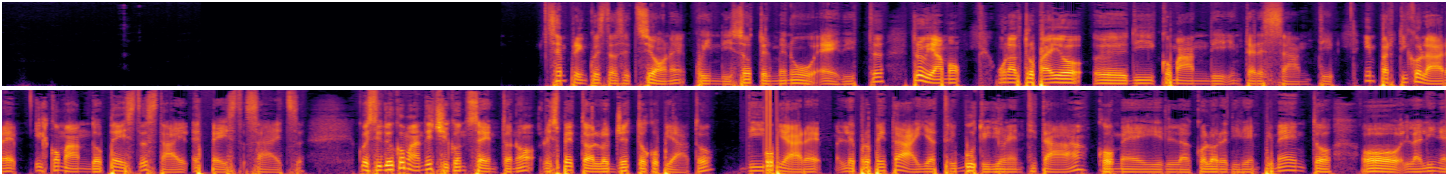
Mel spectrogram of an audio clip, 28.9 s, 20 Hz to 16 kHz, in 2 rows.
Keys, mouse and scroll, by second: 1.3 right click, 3.3 click, 4.6 click, 5.7 click, 8.0 click, 21.2 click.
